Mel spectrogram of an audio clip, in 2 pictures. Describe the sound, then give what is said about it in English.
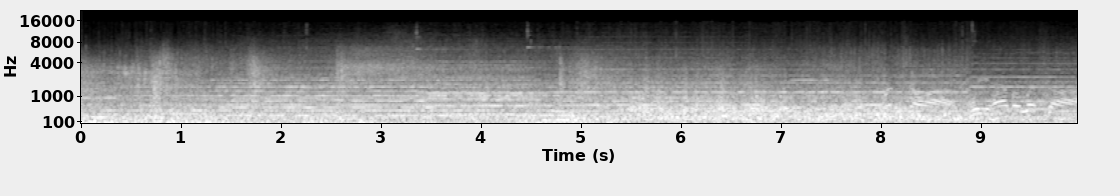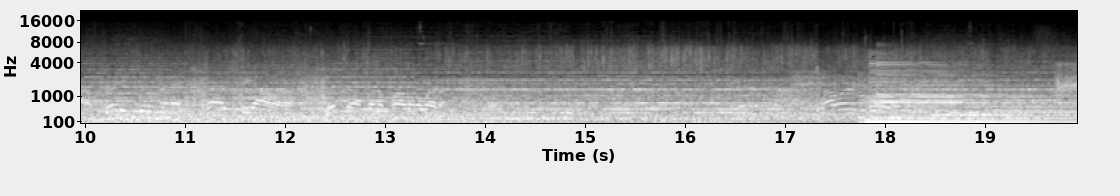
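Rocket engines roar at launch after a countdown and ignition sequence, in a loud, continuous, rumbling blast that fills the whole stretch, with voices faintly audible beneath the thunder and a brief surge near the end. “Ignition sequence start. 6, 5, 3, 2, 1, 0. All engine running.”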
